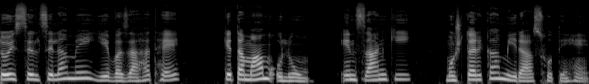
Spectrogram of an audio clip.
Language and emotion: Urdu, neutral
